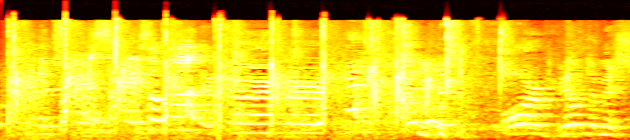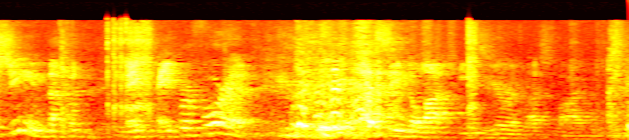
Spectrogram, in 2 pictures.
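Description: Young men sing and chant loudly together in a large hall.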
